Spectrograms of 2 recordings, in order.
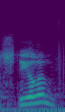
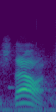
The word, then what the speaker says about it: Stalin: Marshall Steelin. Marshall Steelin. You mean Stalin? I'm using the European pronunciation.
